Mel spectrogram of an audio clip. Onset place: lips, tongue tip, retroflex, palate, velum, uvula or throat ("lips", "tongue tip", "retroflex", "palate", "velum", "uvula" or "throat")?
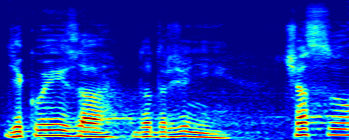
palate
